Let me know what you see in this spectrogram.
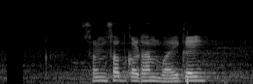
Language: Nepali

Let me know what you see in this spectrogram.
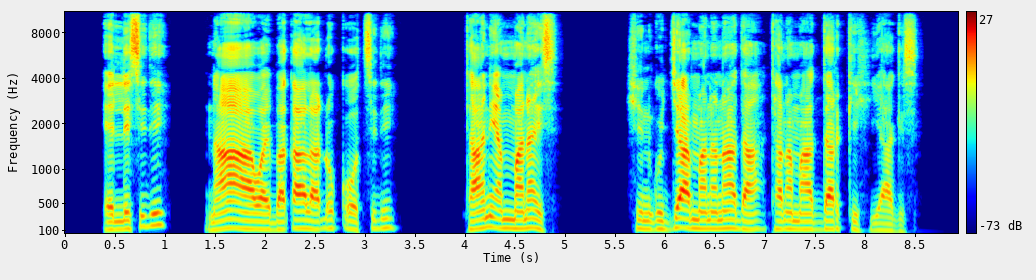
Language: Gofa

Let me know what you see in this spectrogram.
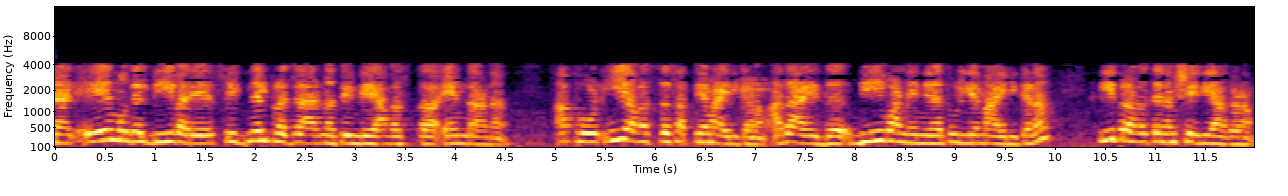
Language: Malayalam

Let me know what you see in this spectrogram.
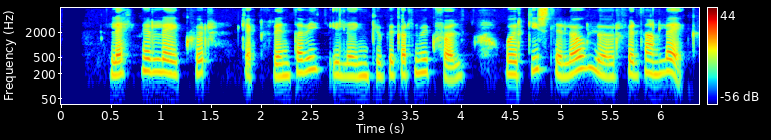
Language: Icelandic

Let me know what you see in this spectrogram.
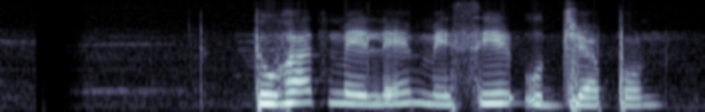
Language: Bangla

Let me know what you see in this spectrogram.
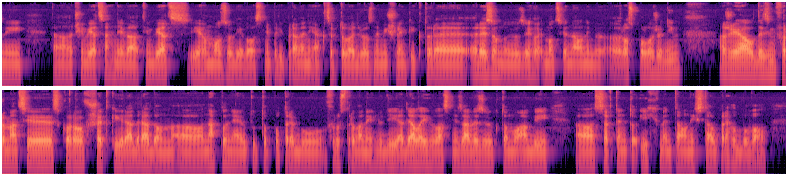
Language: Slovak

